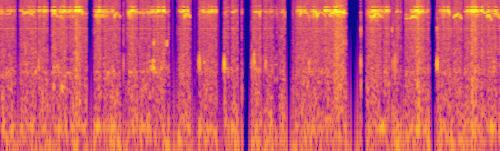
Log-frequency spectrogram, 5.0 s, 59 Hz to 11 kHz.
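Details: Great tit nestlings on day 9 in a nest at Ostwald, France, 15 June 2020, during feeding: a dense, high hissing chorus of begging calls in rapid bursts, rising and falling over a few seconds, with soft rustling between.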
